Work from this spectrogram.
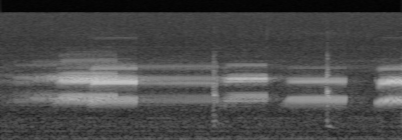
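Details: Nighttime tree frog chorus following a warm summer rain, heard as a run of buzzy trilled calls, the first loud and over half a second long, then shorter ones separated by short gaps and faint ticks.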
